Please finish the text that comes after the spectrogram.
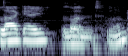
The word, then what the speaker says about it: Lage Lund: Lage Lund.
